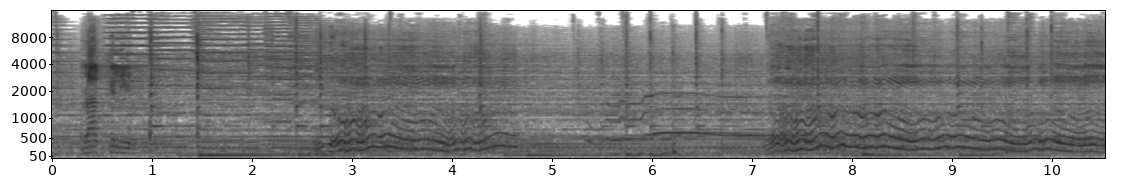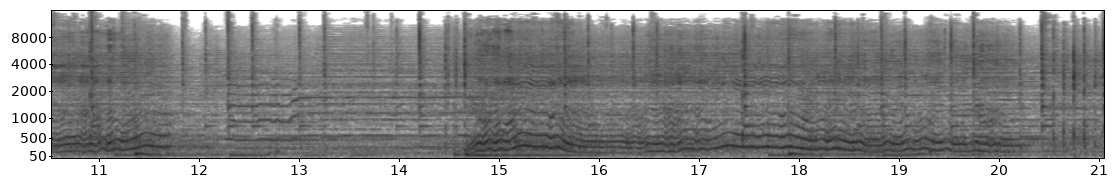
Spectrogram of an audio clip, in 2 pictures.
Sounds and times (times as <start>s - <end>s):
Carnatic music: 0.0s - 21.0s.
